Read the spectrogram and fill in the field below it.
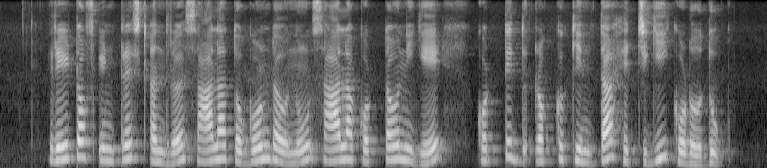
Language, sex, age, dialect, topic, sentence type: Kannada, female, 36-40, Dharwad Kannada, banking, statement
